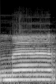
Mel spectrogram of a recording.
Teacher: Kalau sekarang ini huruf mim, kalau mim lebih ringan, ma, itu ya, dari dua bibir bagian dalamnya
